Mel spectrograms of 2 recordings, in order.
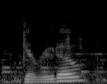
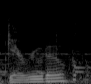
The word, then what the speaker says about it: Gerudo: across the I guess the correct pronunciation is Gerudo desert I always thought it was Giroud oh but apparently it's Gerudo okay and I could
